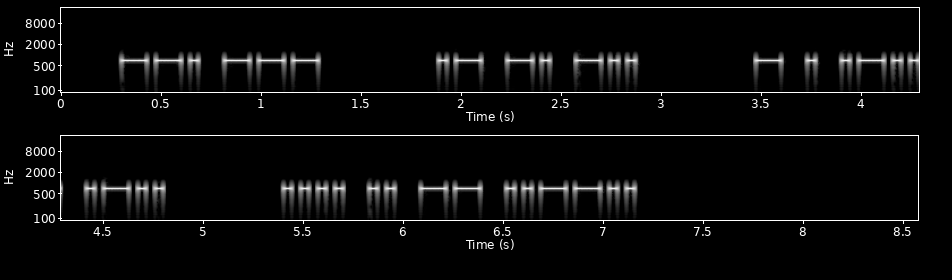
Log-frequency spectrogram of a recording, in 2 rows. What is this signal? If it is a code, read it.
Morse code, heard as a keyed tone, about 27 wpm, 700 Hz. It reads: GO AND TELL HIM?
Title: 2x Word-Spacing - Sentences from Top 200 Words - 28wpm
